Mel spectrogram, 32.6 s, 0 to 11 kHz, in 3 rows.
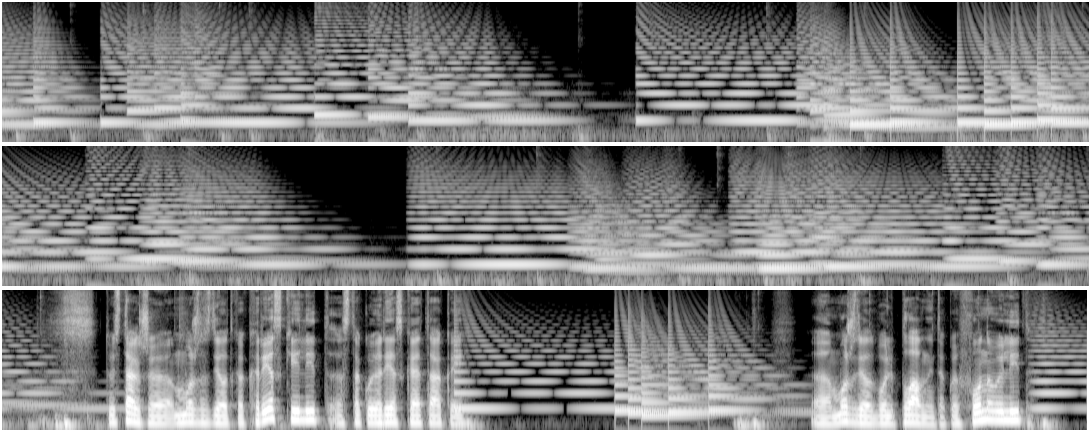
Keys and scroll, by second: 22.3 space, 26.2 space, 29.1 space, 31.9 space.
